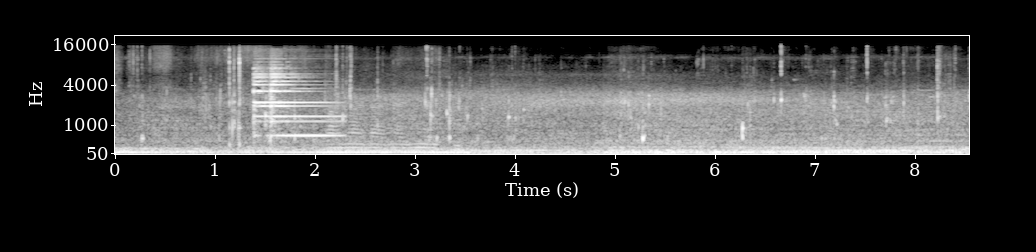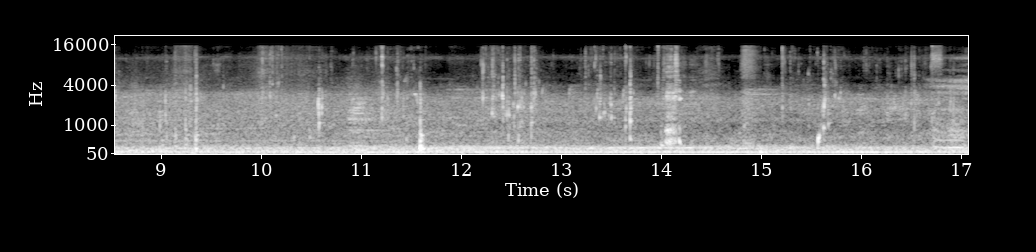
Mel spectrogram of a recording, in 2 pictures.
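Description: Small wet squelches and clicks of hands digging in mud and grass, over a steady low motor drone. A short high pitched tone sounds about a second and a half in.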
